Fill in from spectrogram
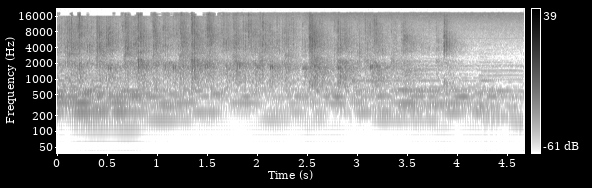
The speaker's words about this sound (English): Somebody give the Lord a mighty clap offering in the house.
